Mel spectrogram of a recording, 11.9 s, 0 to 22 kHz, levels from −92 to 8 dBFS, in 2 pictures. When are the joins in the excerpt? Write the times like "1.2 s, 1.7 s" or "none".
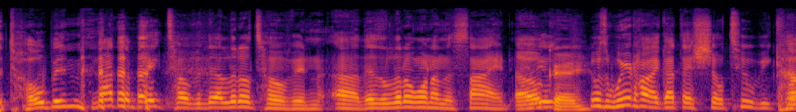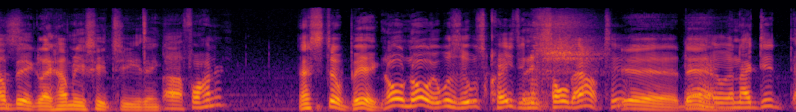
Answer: none

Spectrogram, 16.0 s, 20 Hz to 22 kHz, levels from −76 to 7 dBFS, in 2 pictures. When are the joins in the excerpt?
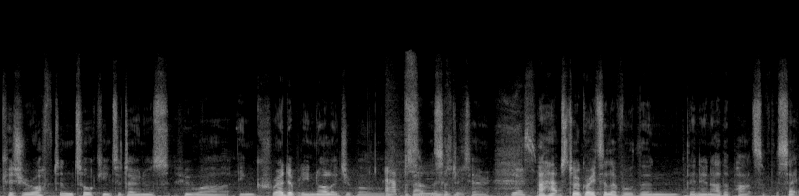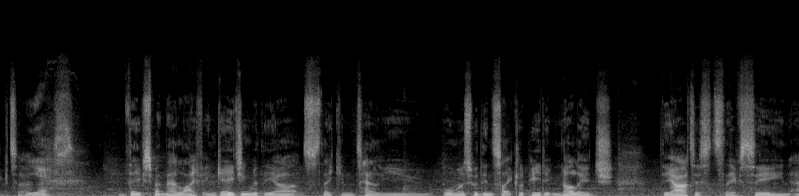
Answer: none

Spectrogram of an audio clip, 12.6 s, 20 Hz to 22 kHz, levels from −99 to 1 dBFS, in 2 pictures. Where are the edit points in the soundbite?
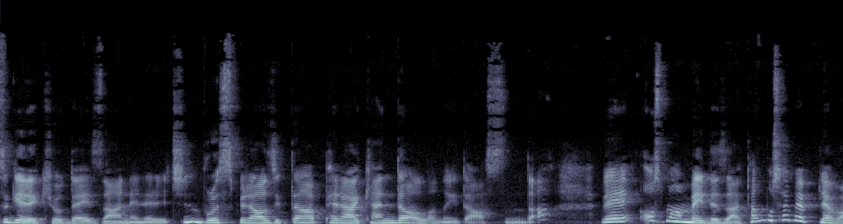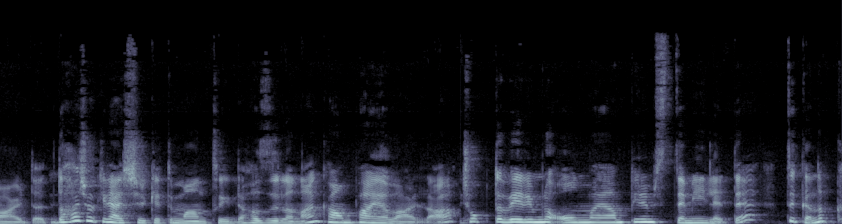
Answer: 6.7 s

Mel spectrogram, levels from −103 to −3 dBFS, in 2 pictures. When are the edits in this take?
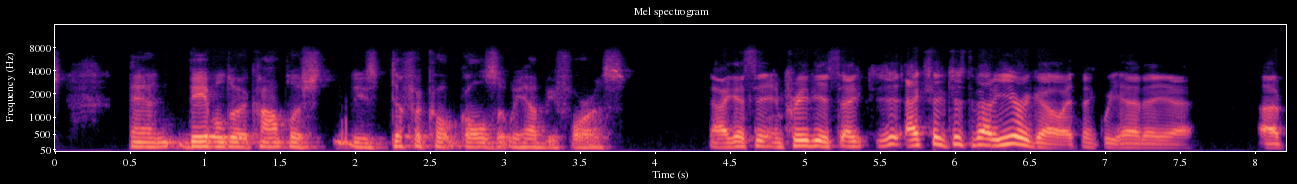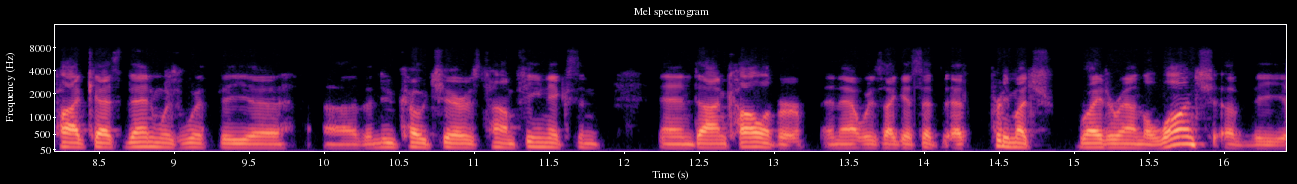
none

